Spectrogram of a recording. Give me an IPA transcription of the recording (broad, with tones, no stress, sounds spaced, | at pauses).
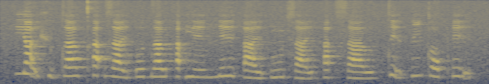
j a̰˦˨ ʊ̯ ʃ ṵ˦˨ t a˦ ʊ̯ kʰ ä˦ ʔ z a˨ ɪ̯ ʔ o˦ d a˦ ʊ̯ h ä˦ ʔ j e˨ ɪ̯ ŋ e˦ ɪ̯ ʔ a˨ ɪ̯ ʔ ũ˦ s a˨ ɪ̯ h ä˦ ʔ s a˨ ʊ̯ | t ḛ˦˨ ɪ̯ θ ĩ˦ t ɔ˨ pʰ ḛ˦˨ ɪ̯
